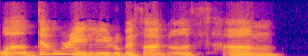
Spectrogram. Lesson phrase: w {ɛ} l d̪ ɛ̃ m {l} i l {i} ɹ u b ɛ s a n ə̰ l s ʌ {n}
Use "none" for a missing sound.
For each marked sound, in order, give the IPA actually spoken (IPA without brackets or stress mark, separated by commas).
ɛ, ɹ, i, m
